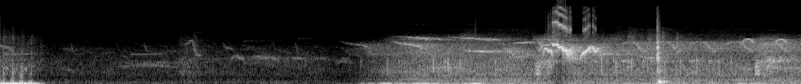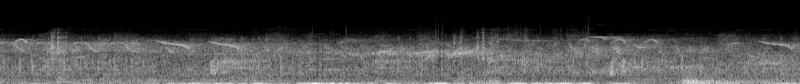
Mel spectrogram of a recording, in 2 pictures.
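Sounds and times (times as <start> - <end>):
small birds chirping: 0.0 - 16.0
sharp knock: 14.8 - 16.0.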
